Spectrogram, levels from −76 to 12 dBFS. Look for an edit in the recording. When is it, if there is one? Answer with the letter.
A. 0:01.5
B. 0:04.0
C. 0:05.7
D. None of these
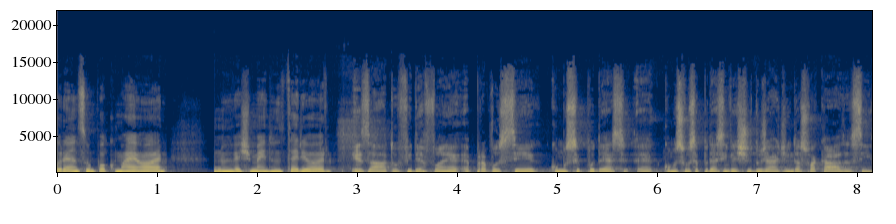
B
